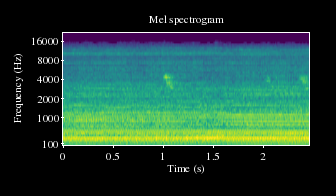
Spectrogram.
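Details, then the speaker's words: Vintage Kenmore dehumidifier with Embraco reciprocating compressor and Emerson fan motor: compressor hums steadily with faint refrigerant hiss but no fan airflow. The fan is extremely hard to turn, a seized fan motor; the unit is also low on refrigerant. "I got the cover off and yeah this fan is extremely hard to turn so that's probably why it's not working"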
